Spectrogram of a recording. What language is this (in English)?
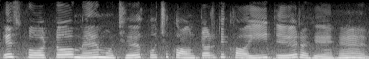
Hindi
